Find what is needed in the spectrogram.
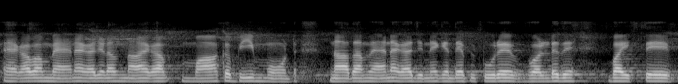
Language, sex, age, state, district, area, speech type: Punjabi, male, 18-30, Punjab, Amritsar, urban, spontaneous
